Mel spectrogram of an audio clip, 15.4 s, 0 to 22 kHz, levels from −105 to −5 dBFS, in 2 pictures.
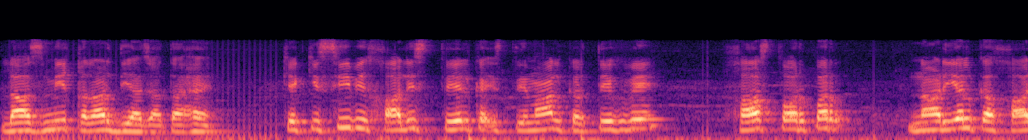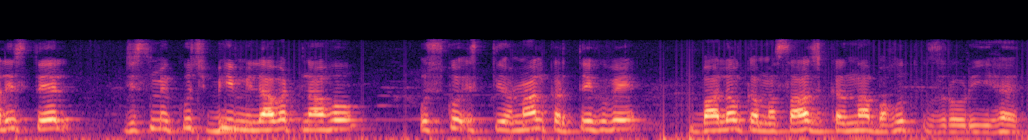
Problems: none marked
